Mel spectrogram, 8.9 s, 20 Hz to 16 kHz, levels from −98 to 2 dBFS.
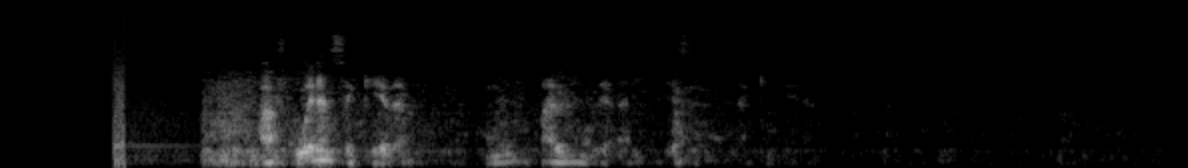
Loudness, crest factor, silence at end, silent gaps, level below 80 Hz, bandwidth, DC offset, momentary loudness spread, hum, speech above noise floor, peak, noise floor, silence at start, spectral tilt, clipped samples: -41 LUFS; 26 dB; 3.8 s; none; -82 dBFS; 7 kHz; under 0.1%; 26 LU; none; over 49 dB; -20 dBFS; under -90 dBFS; 0.85 s; -8 dB/octave; under 0.1%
